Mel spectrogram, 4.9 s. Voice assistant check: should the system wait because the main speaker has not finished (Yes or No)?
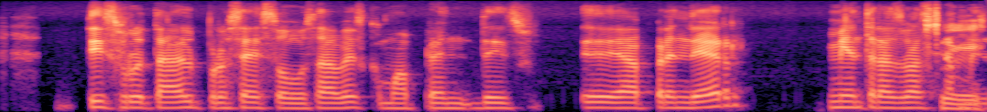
No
